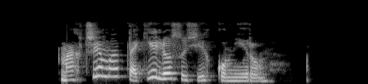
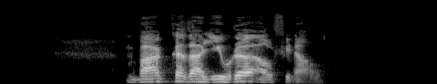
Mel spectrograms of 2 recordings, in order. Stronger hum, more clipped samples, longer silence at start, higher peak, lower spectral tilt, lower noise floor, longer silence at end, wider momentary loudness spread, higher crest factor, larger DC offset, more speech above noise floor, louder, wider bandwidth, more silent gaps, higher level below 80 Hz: neither; neither; second, 0.6 s vs 1.3 s; about the same, -2 dBFS vs 0 dBFS; about the same, -5 dB/octave vs -5 dB/octave; about the same, -87 dBFS vs -87 dBFS; second, 0.95 s vs 1.25 s; second, 8 LU vs 13 LU; about the same, 18 dB vs 22 dB; neither; about the same, 70 dB vs 69 dB; about the same, -17 LUFS vs -18 LUFS; second, 7.8 kHz vs 11 kHz; neither; first, -60 dBFS vs -70 dBFS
